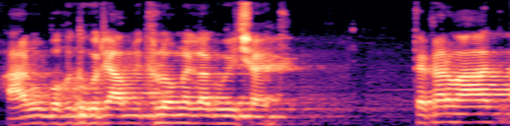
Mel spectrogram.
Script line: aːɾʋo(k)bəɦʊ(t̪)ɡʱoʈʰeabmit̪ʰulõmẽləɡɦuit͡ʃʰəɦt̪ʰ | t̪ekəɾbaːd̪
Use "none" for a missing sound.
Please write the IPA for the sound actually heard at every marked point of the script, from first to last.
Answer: none, t̪

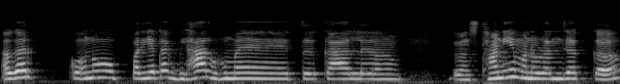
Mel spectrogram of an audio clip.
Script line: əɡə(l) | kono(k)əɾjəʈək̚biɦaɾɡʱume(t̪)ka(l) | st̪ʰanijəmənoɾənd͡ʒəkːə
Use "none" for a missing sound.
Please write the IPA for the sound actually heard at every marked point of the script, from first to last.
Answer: ɾ, p, t̪, l

